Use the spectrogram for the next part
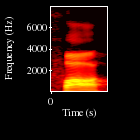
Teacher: فا کا مخرج ہے اوپر والے دانتوں کے کنارے, یعنی سامنے اوپر جو بڑے بڑے دانت ہوتے ہیں ثنائے علیہ کے کنارے, نیچے والے ہونٹ کے جب تر حصے سے لگتے ہیں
